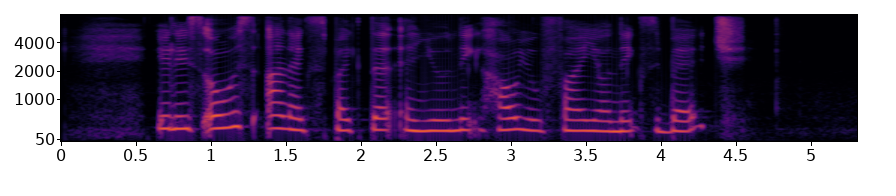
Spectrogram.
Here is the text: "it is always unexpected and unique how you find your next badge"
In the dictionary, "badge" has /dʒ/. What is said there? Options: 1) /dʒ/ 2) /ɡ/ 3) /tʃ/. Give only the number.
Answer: 3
